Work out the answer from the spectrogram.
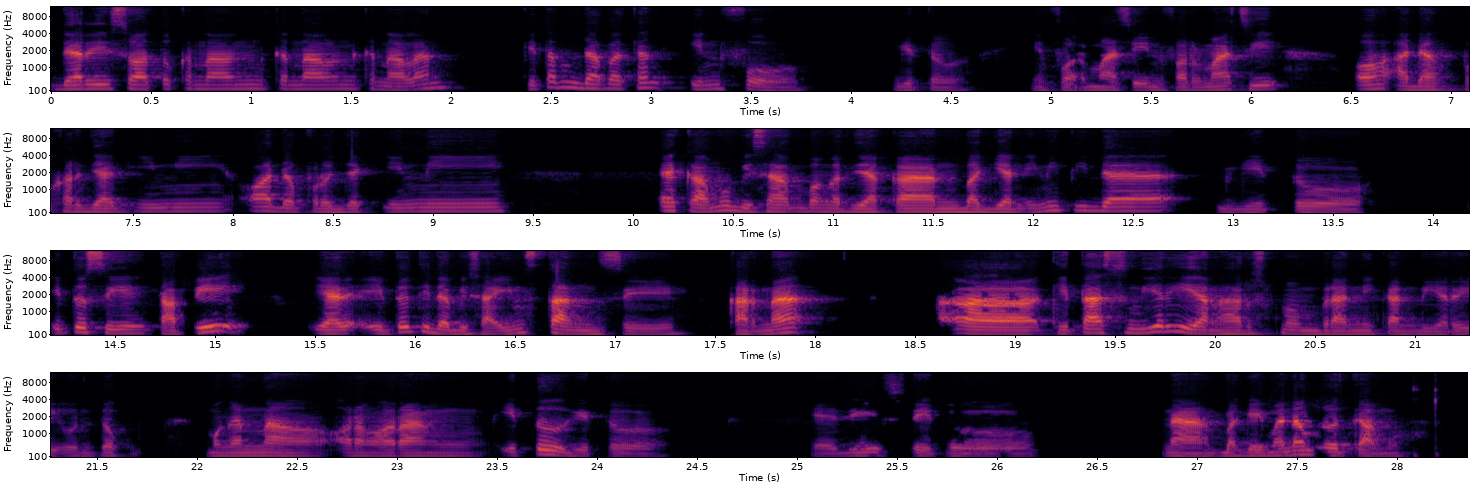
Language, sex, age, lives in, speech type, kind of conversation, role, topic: Indonesian, male, 25-29, Indonesia, conversation, unstructured, none, Apa pendapat Anda tentang bekerja dari rumah dibandingkan bekerja di kantor?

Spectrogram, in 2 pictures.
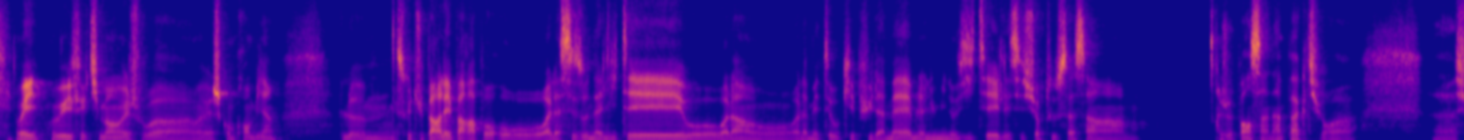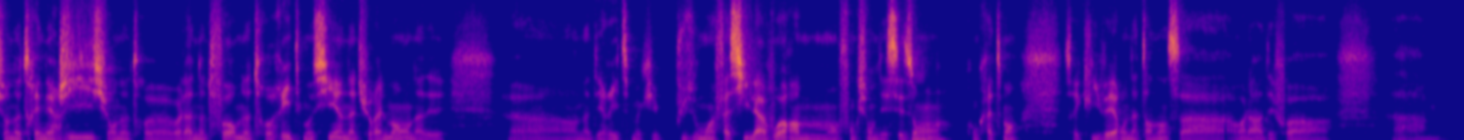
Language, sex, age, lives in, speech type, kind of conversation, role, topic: French, male, 35-39, France, conversation, advice, advisor, Comment puis-je améliorer ma routine de sommeil pour me réveiller plus énergique chaque matin ?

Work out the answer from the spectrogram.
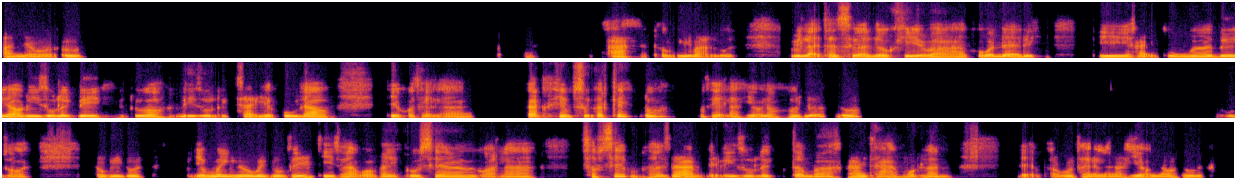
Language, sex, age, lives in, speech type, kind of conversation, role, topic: Vietnamese, male, 25-29, Vietnam, conversation, unstructured, none, Bạn nghĩ điều gì quan trọng nhất trong một mối quan hệ?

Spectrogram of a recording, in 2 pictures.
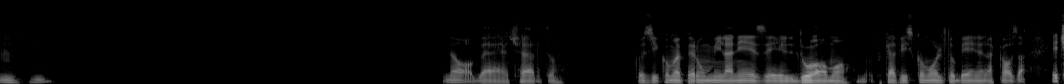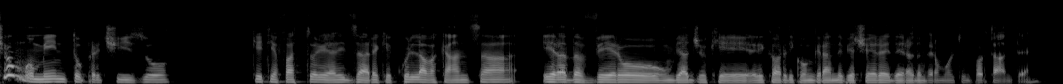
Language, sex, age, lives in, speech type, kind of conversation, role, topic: Italian, male, 18-19, Italy, conversation, podcast, host, Qual è un viaggio che ricordi ancora con piacere e perché?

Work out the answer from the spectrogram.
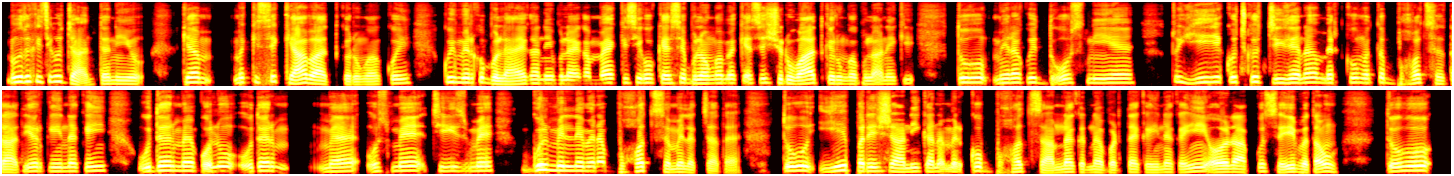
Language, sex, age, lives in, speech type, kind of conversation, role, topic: Hindi, male, 20-24, India, conversation, advice, user, नए शहर में अनजान जगहों पर मैं खुद को सहज और आरामदायक कैसे महसूस करूँ?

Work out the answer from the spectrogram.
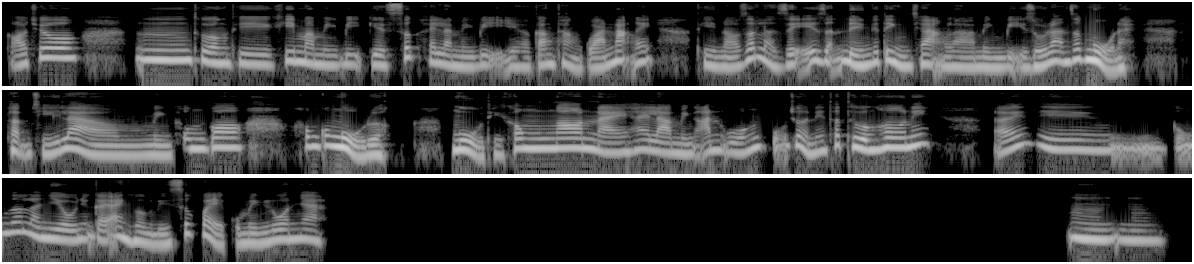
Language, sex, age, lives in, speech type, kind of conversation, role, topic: Vietnamese, female, 30-34, Vietnam, conversation, podcast, guest, Bạn thường làm gì để giảm căng thẳng hằng ngày?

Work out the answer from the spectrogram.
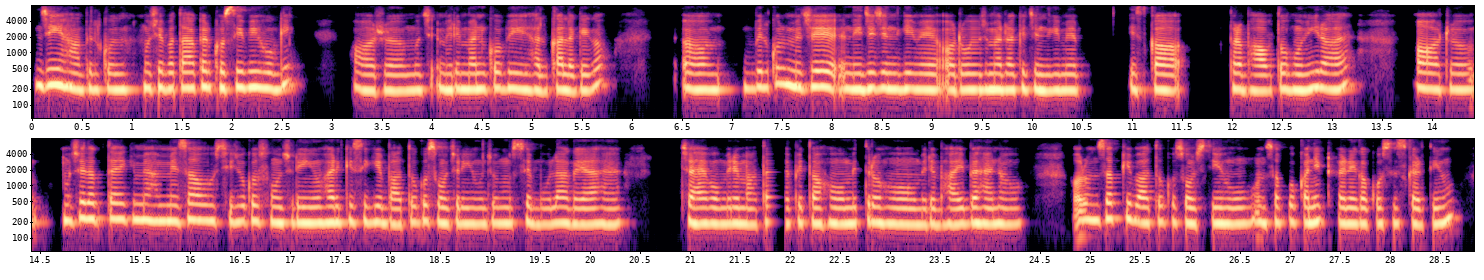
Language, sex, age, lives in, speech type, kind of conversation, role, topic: Hindi, female, 20-24, India, conversation, advice, user, आप अपने करियर में सफलता को लेकर सामाजिक अपेक्षाओं के दबाव का अनुभव कैसे कर रहे हैं?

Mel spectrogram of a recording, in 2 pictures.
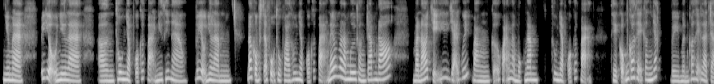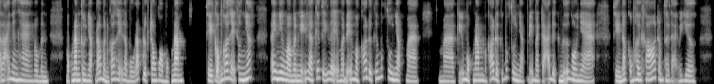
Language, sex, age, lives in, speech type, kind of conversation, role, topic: Vietnamese, female, 35-39, Vietnam, conversation, podcast, guest, Bạn nghĩ sao về việc mua nhà sớm so với thuê nhà lâu dài?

